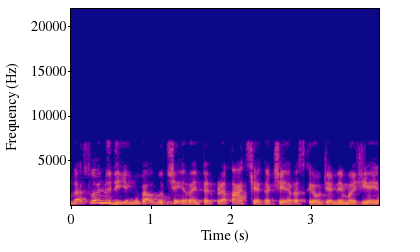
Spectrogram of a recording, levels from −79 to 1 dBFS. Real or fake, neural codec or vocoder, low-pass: fake; codec, 16 kHz, 2 kbps, FunCodec, trained on Chinese and English, 25 frames a second; 7.2 kHz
